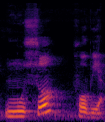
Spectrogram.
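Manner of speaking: drawn out slowly, syllable by syllable; slow teaching pronunciation. Shown as a demonstration. Teacher to students, dictating the word slowly. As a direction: say it slowly so students can copy it. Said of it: "क्या बोल दोगे?".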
